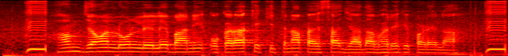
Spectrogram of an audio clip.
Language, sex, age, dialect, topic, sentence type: Bhojpuri, male, 18-24, Western, banking, question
